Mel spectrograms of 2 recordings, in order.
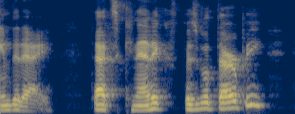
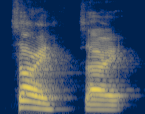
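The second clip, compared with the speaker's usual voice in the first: ordinary talk, nothing marked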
